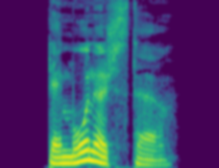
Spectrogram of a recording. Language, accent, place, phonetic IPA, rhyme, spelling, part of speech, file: German, Germany, Berlin, [dɛˈmoːnɪʃstɐ], -oːnɪʃstɐ, dämonischster, adjective, De-dämonischster.ogg
- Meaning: inflection of dämonisch: 1. strong/mixed nominative masculine singular superlative degree 2. strong genitive/dative feminine singular superlative degree 3. strong genitive plural superlative degree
